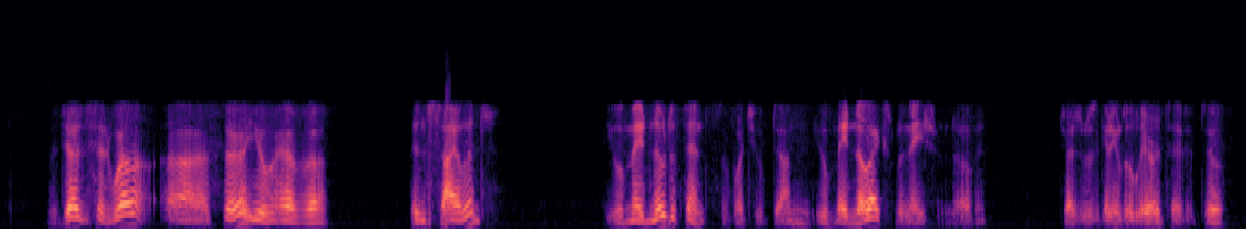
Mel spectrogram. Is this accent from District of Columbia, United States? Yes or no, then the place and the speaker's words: yes; Washington, District of Columbia, United States; I was brought up in Washington from the day I was born.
